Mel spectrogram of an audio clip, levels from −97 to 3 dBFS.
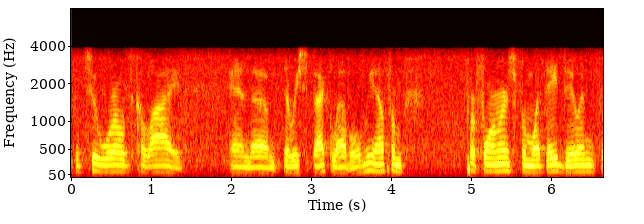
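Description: No technical faults can be heard anywhere in this speech clip.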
